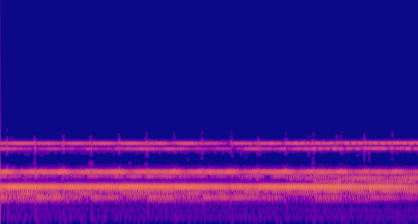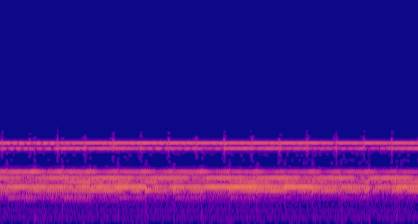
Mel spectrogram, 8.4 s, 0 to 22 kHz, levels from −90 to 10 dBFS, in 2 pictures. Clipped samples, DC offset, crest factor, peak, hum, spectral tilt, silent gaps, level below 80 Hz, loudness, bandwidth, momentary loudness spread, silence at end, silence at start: under 0.1%; under 0.1%; 12 dB; -18 dBFS; none; -7.5 dB/octave; none; -80 dBFS; -30 LUFS; 2.1 kHz; 3 LU; 0 s; 0 s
